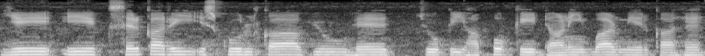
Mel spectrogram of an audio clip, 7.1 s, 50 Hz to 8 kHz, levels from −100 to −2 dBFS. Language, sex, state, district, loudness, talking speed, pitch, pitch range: Hindi, male, Rajasthan, Barmer, -16 LUFS, 130 wpm, 145 Hz, 135-150 Hz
